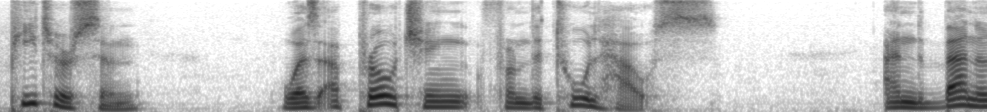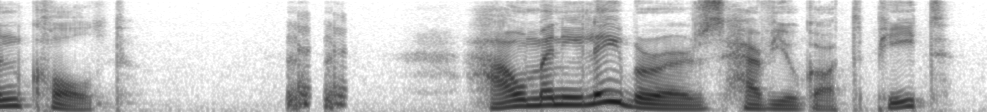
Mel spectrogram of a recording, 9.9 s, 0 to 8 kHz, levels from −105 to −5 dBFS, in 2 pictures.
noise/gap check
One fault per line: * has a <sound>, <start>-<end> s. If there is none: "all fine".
* has a laugh, 6.4-6.7 s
